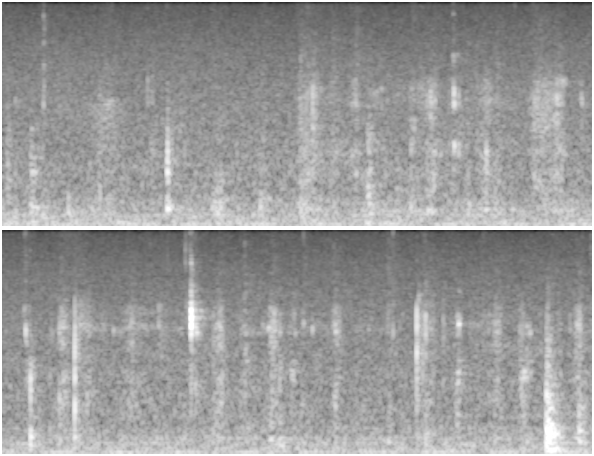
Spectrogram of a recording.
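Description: Chewing and crunching of raw kale salad, with many small, scattered, sharp crackles and clicks. One click about six seconds in is louder than the rest.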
